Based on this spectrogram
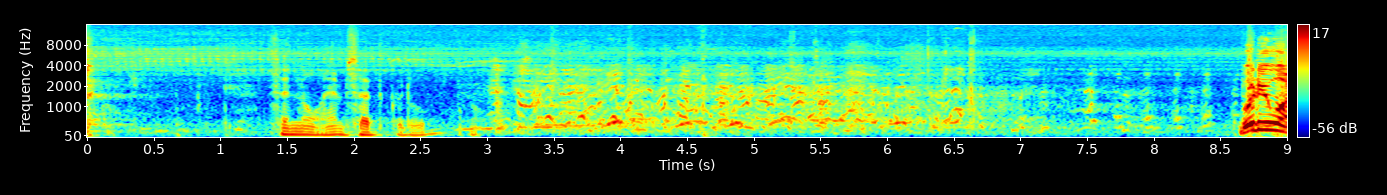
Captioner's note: laughter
